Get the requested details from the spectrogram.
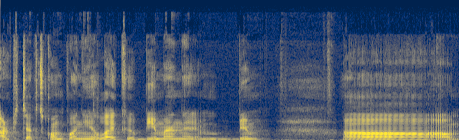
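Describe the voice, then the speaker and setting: This man speaks in a monotone. His intonation stays flat throughout. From Russia, Moscow. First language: Russian. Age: 20s. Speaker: architecture software tutor. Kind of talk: live-stream tutorial. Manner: casual, hesitant with many fillers.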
